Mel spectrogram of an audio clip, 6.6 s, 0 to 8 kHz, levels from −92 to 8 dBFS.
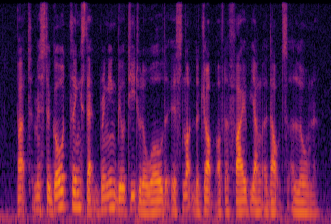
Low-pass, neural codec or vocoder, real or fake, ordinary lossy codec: none; none; real; none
